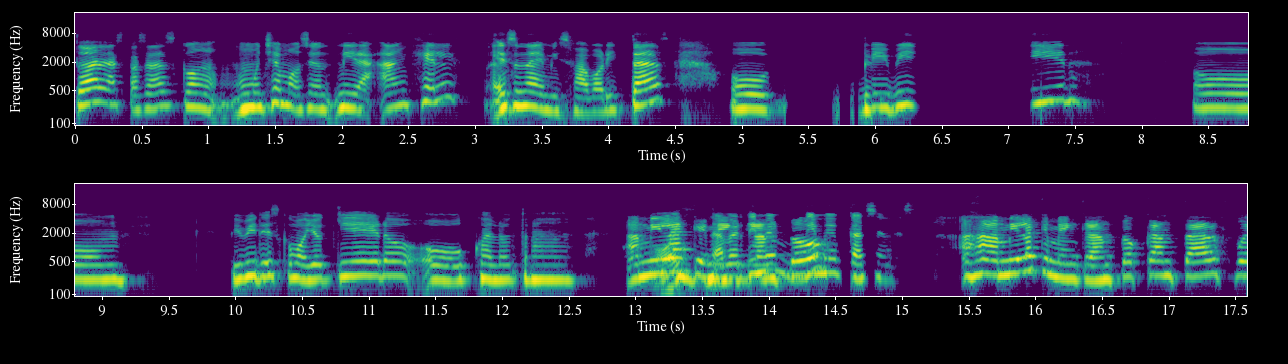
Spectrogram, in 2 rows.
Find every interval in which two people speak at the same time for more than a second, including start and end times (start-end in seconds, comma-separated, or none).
13.1-14.6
